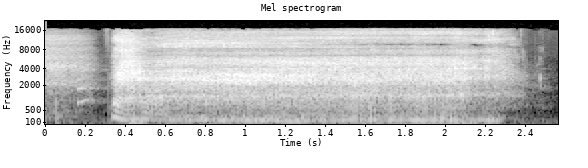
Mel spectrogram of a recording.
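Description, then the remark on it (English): A single long, forceful breathy exhale, a lion's breath, with a raspy, roaring edge, loud, sustained for about two seconds before cutting off; no talking. “Actually, I feel like that lion's breath is good.”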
